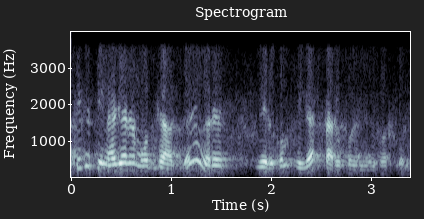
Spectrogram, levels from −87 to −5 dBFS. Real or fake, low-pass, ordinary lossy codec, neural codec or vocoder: real; 3.6 kHz; none; none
